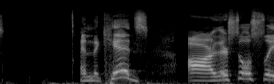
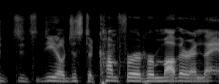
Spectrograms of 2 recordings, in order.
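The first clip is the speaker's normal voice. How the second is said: ordinary talk, nothing marked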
